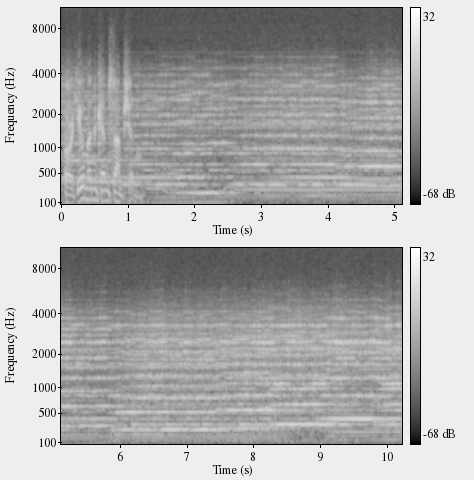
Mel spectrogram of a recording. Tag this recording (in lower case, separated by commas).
speech, music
